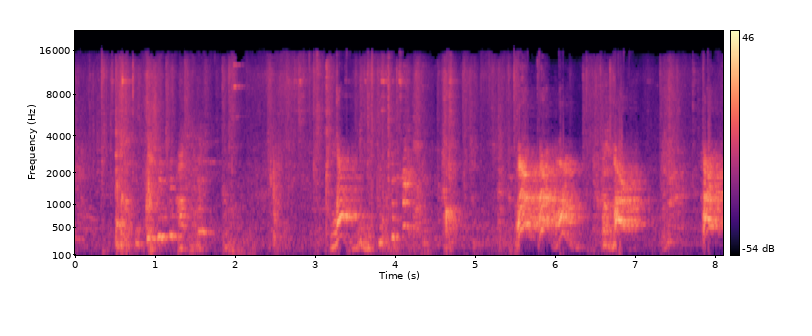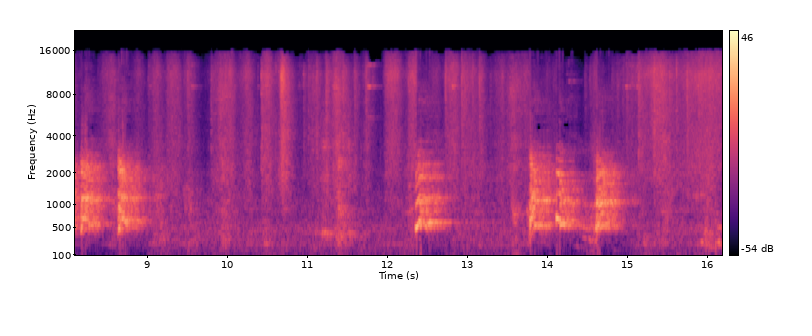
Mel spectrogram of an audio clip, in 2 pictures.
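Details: Pet dogs, including a Doberman, barking at a broom they cannot stand during play at home; bursts of harsh barks come in clusters with pauses, mixed with people talking and laughing and scraping noises.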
